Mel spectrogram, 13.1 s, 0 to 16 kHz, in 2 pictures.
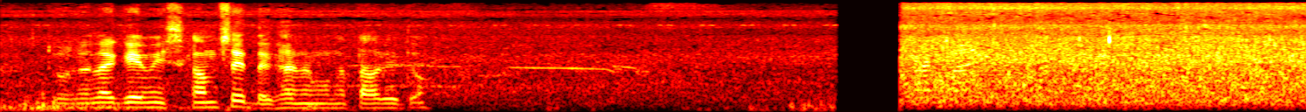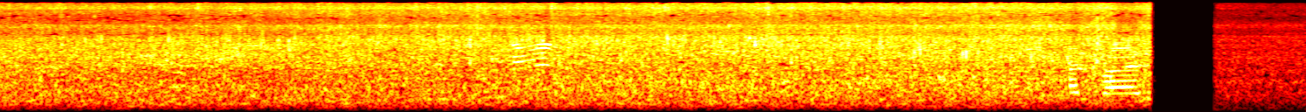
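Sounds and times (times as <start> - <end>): river rushing over stones: 4.5 - 13.0.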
